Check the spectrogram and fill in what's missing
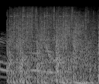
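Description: Rapid gunfire in Fallout 3, a dense, loud burst of overlapping shots filling about a second up close.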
